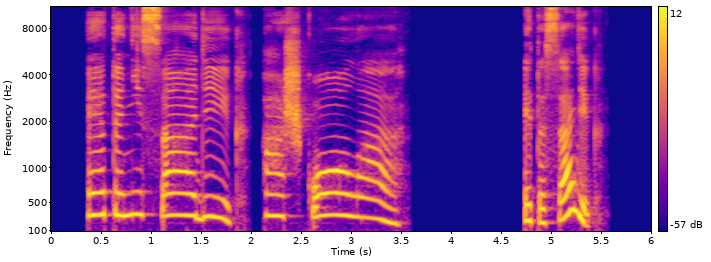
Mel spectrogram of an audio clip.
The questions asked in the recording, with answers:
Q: Это садик?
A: Нет, это школа.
